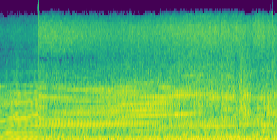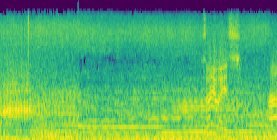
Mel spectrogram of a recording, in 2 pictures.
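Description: A KTM Super Duke motorcycle engine revs loudly and close, its pitch climbing and falling through the gears. Someone talks continuously over the roar.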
